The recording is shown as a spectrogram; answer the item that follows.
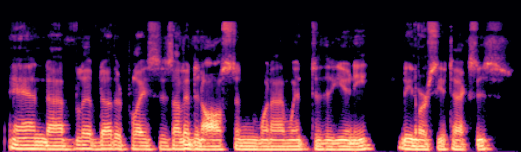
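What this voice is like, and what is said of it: Southern accent, not Texan. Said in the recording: “That's why I have this accent going... It didn't sound like a Texan accent.”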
